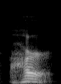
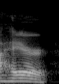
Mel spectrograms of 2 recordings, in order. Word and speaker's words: her: o her tá e a pronúncia é her Cuidado para não falar Hair muitos alunos falam Hair mas Hair é cabelo é isso aqui tá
